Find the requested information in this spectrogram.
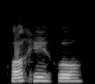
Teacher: খ এর মাখরাজ হচ্ছে কণ্ঠনালীর শেষ ভাগ। আমরা গলা খাকরাই যে স্থান থেকে, সেখান থেকে।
